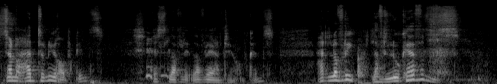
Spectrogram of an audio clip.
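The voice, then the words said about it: Welsh accent. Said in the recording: “cannot hide his Welsh accent. And neither can I.”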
